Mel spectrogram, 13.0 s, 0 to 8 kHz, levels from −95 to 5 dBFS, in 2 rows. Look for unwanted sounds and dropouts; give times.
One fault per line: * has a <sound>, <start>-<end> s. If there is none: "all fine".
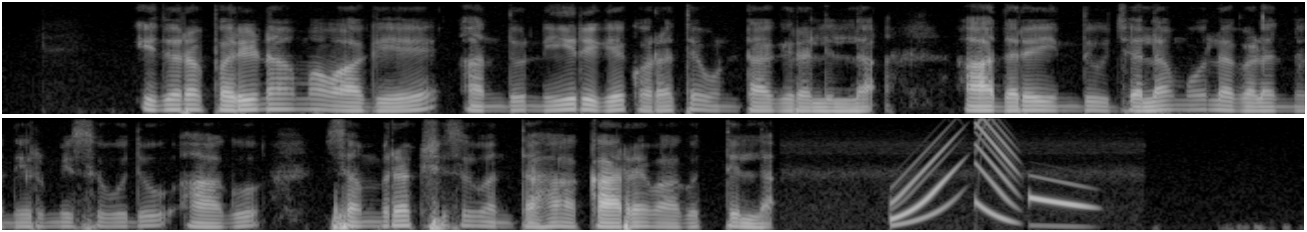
* has a chirp, 10.9-12.0 s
